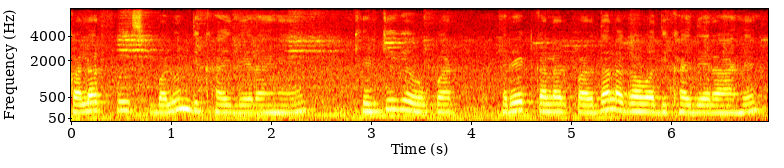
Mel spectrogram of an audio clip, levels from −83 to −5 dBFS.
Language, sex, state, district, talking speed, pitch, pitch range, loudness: Hindi, male, Chhattisgarh, Balrampur, 165 wpm, 160 Hz, 155-180 Hz, -14 LUFS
